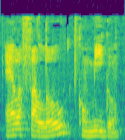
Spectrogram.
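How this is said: Every vowel is pronounced fully and openly. "So we pronounce like every syllable"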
